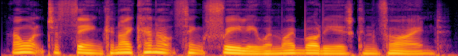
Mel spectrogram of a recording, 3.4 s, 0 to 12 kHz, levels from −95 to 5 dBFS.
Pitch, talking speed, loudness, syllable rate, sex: 130 Hz, 245 wpm, -16 LUFS, 5.9 syllables/s, male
